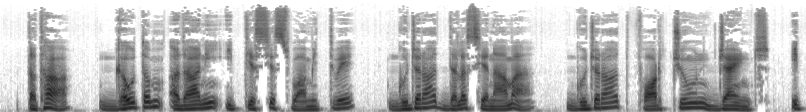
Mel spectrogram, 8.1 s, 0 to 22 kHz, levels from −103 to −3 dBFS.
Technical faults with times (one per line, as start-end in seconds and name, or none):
0.00-8.06 low-bitrate audio saved at a high bitrate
